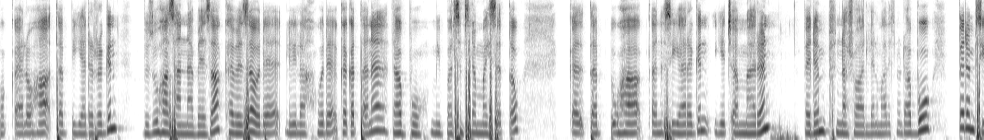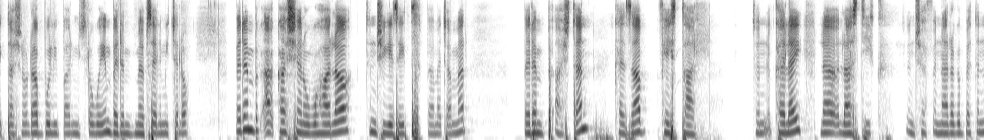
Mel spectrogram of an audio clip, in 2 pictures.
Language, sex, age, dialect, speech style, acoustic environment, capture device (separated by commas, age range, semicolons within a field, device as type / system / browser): Amharic, female, 25-34, Ethiopia - Addis Ababa, happy, silence, mobile / Linux / Chrome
